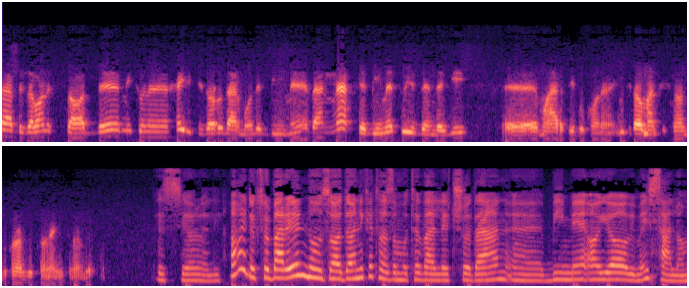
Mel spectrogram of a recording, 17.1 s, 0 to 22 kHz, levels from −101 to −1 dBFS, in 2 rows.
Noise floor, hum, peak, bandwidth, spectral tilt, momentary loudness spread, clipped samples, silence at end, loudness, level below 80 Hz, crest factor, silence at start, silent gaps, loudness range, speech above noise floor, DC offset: -65 dBFS; none; -6 dBFS; 11.5 kHz; -4 dB/octave; 14 LU; under 0.1%; 0 s; -25 LUFS; -56 dBFS; 20 dB; 0 s; none; 4 LU; 39 dB; under 0.1%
